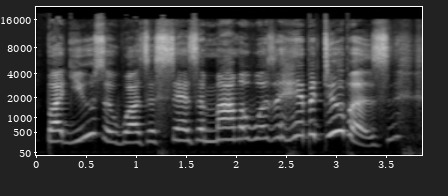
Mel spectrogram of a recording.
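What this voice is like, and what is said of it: Mocking cartoonish hillbilly character voice. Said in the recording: “everyone talks like a fucking asshole ... They're all Jar Jar Binks ... every hillbilly trope”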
